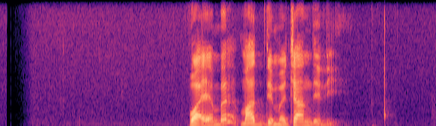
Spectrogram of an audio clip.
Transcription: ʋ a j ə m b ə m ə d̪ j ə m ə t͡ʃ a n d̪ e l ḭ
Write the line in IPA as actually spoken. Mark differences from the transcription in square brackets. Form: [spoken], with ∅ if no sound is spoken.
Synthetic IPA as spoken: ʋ a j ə m b ə m [a] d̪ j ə m ə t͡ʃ a n d̪ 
